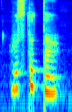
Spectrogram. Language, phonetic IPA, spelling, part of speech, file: Ukrainian, [ɦʊstɔˈta], густота, noun, Uk-густота.ogg
- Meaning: 1. thickness (quality of being thick in consistency) 2. density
